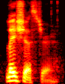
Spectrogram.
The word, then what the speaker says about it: Leicester: How do you pronounce it? Leicester? Leicester.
